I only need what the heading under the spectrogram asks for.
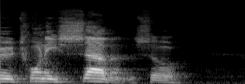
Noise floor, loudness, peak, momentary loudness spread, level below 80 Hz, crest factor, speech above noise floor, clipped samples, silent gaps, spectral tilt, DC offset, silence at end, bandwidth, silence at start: -61 dBFS; -18 LUFS; -2 dBFS; 18 LU; -56 dBFS; 18 dB; 41 dB; under 0.1%; none; -4.5 dB/octave; under 0.1%; 0.65 s; 14 kHz; 0 s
